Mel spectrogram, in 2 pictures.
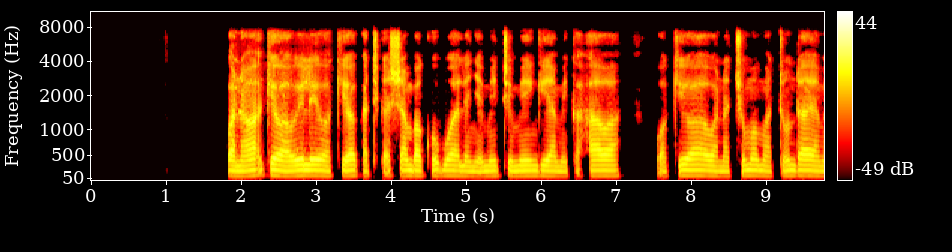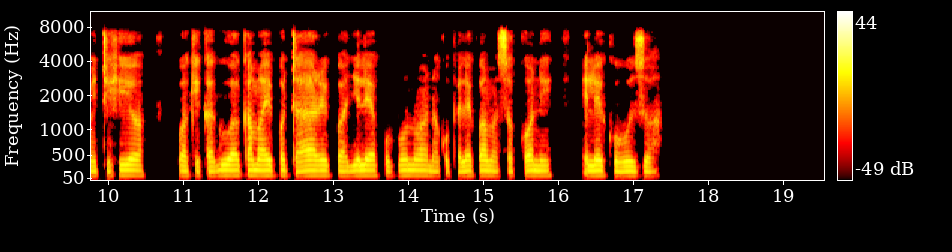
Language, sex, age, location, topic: Swahili, male, 18-24, Dar es Salaam, agriculture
